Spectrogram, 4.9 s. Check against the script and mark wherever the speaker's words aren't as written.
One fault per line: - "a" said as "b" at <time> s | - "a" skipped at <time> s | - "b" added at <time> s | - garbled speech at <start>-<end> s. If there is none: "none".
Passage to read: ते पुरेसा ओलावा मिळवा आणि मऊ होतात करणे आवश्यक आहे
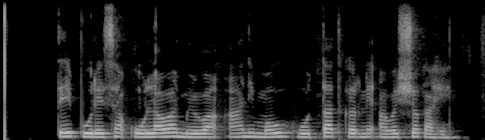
none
